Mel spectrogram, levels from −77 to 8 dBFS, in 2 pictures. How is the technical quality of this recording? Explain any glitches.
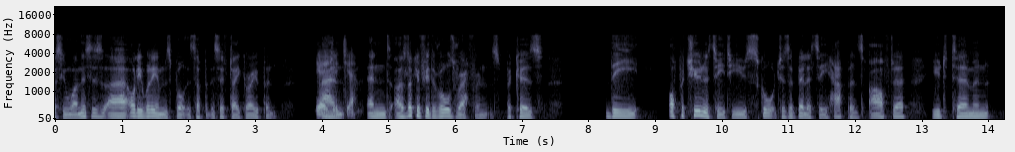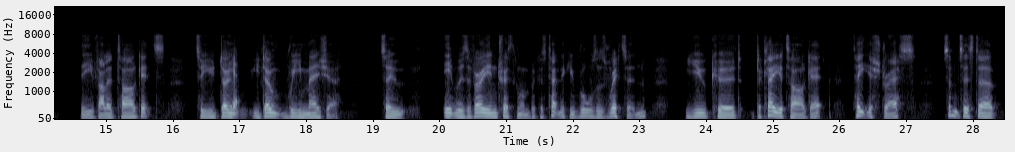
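No glitches are audible here.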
